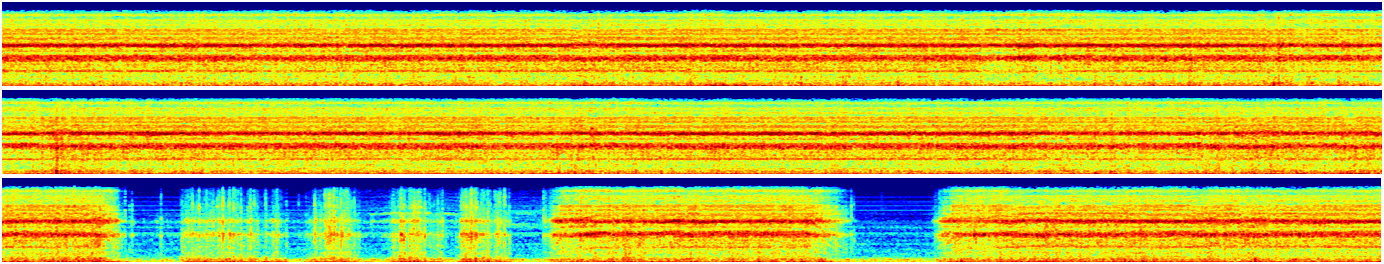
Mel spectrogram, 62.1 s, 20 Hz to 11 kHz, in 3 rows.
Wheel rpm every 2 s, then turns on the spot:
160, 160, 160, 160, 160, 160, 160, 160, 160, 160, 160, 160, 160, 160, 160, 160, 160, 160, 160, 160, 160, 80, 20, 30, 30, 150, 130, 30, 160, 160, 160.
44-48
